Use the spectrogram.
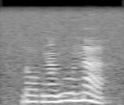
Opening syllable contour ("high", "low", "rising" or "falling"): high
